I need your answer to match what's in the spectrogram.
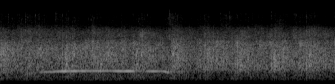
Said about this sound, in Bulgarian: О, ако ръкопляскаш, ръкопляскай, като че наистина вярваш в това.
